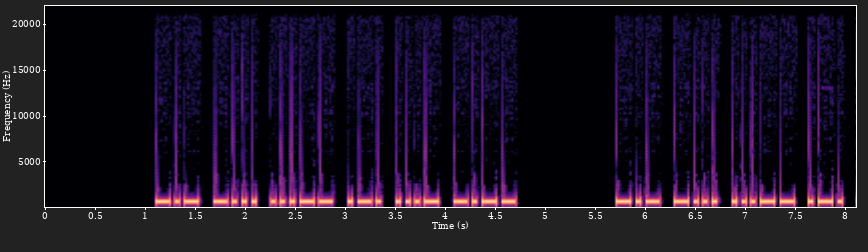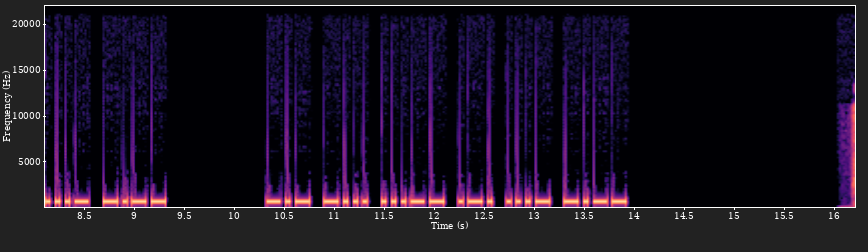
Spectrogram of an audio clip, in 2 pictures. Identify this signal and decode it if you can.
Morse code, heard as a keyed tone, about 25 wpm, 700 Hz. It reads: KB3RVY KB3RVY KB3RVY
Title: USA Call Signs - 6 Characters - Repeated 3x - 25wpm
